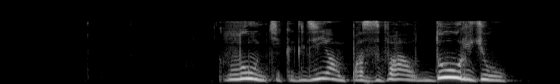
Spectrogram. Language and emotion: Russian, angry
